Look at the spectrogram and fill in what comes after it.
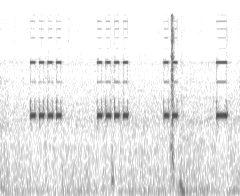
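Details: Nissan Versa with an existing rod knock, after cleaning and gapping high-mileage spark plugs: bursts of short, high, even beeps, mostly four at a time, then one longer tone as the ignition comes on and the dash lights up. Normal power-up warning chime.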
